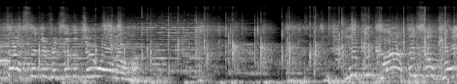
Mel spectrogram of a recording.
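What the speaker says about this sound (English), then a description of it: "You can clap. It's okay." Audience at a live magic show clapping and cheering, a dense, loud wash of applause with crowd noise and voices mixed in, dipping briefly midway before swelling again.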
